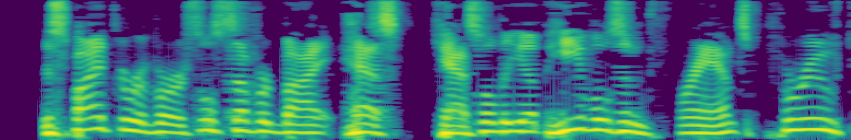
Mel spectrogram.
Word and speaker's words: Hesse-Kassel: So it's not castle as in like a royal castle. It's Hesse Castle with a K, K-A-S-S-E-L.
